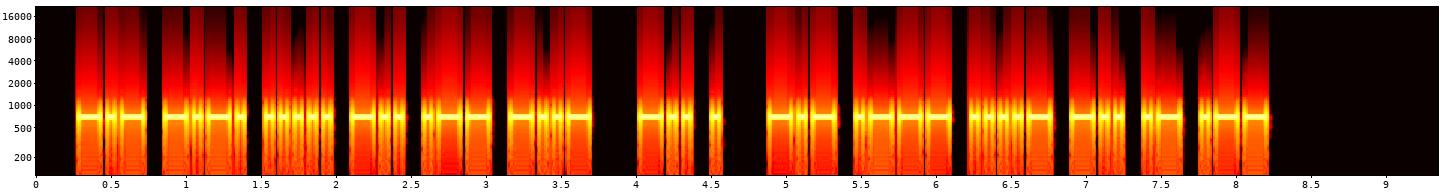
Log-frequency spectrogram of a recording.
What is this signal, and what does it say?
Morse code, heard as a keyed tone, about 25 wpm, 700 Hz. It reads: KC5DWX DE KJ4DAW
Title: USA Callsign DE Callsign - 6 Characters - 25wpm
